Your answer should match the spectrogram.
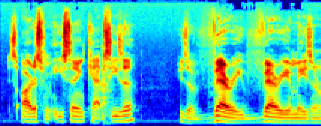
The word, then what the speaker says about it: Capcizza: It's spelled C-A-P-C-I-Z-Z-A. – Cap Caesar.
